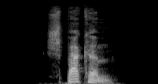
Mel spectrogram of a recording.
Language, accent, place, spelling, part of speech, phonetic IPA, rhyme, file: German, Germany, Berlin, spackem, adjective, [ˈʃpakəm], -akəm, De-spackem.ogg
- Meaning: strong dative masculine/neuter singular of spack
